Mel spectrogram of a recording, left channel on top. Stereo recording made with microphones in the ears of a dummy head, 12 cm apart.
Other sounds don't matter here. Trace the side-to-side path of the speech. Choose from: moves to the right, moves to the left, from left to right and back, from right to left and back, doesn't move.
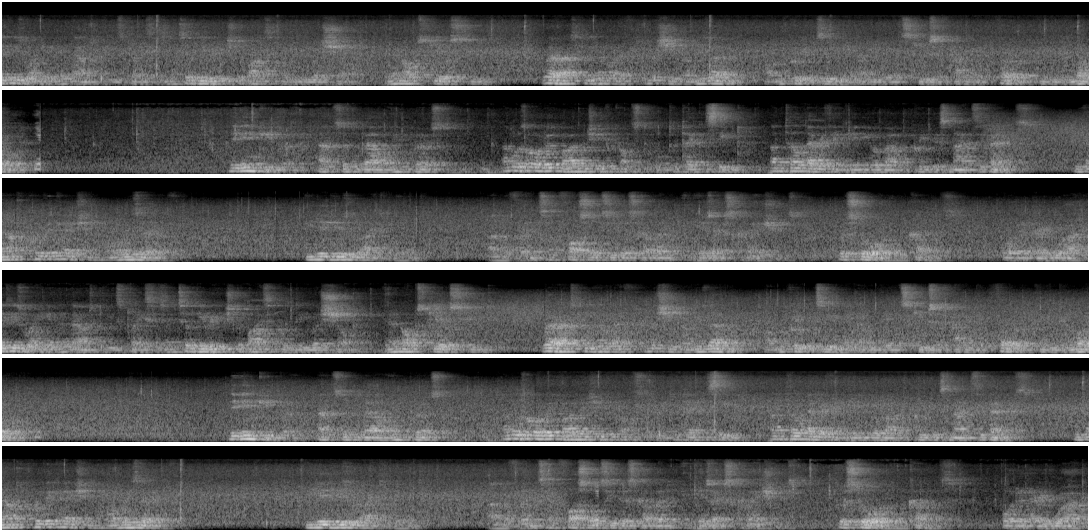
from right to left and back.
